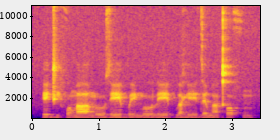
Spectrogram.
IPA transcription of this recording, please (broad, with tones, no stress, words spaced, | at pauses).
e˦d͡ʒi˨ fɔ˦maː˦ moː˨zeː˦ ɡʷeː˨ŋoː˦˨ leː˦ kʷa˦ɣeː˨˦dɛ˦ wã˨kʰɔ˦ fũ˨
